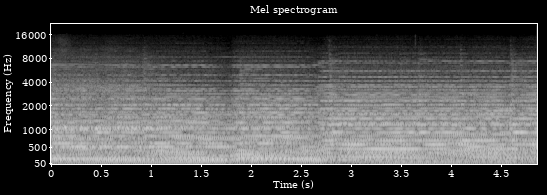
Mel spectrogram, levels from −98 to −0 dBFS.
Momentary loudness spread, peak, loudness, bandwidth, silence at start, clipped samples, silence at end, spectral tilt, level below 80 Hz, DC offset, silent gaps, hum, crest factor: 1 LU; -10 dBFS; -21 LUFS; 11.5 kHz; 0 s; under 0.1%; 0 s; -6 dB/octave; -42 dBFS; under 0.1%; none; none; 12 dB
